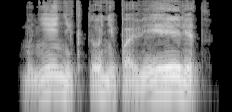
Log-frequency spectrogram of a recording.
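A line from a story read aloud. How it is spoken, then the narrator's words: Sad, not rude. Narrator (Russian): грустно, не грубо, а грустно сказал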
